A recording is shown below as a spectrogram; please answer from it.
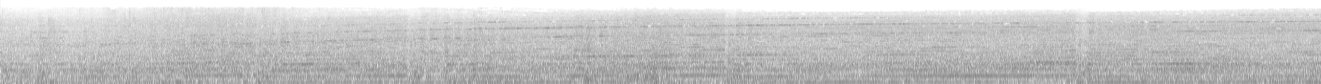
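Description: Race car engine in Assetto Corsa Competizione leaving the pits, a continuous droning hum that rises in pitch through repeated gear shifts, steady and fairly loud with nothing else over it.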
